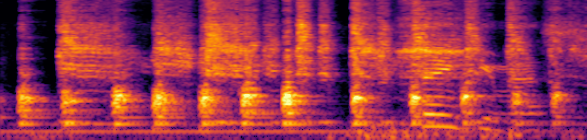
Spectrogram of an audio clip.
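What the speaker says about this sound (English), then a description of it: "Release the chickens, you know." Chickens cluck in a steady rhythm of close, loud, repeated calls, roughly a dozen short bursts over a few seconds near their roost, with a rooster-like quality to some calls.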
